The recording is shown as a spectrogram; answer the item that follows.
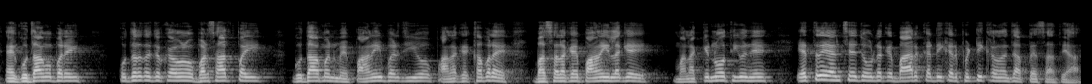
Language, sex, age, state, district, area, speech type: Sindhi, male, 60+, Gujarat, Junagadh, rural, spontaneous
